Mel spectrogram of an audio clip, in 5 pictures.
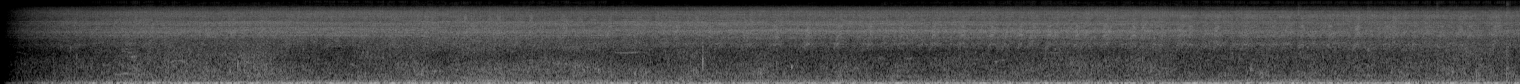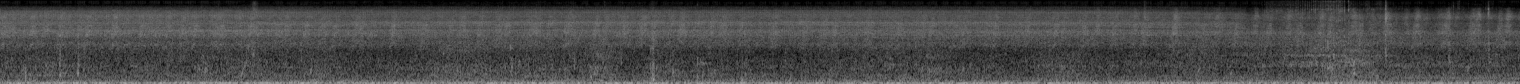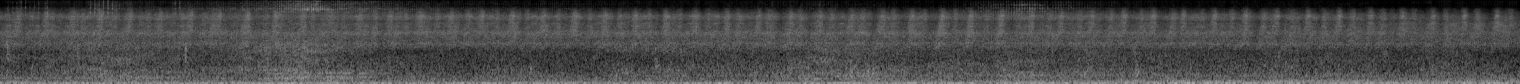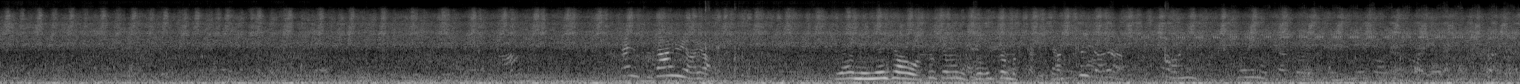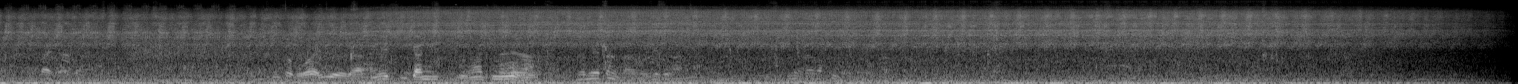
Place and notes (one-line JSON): {"title": "Wugu Dist., New Taipei City, Taiwan - In the bike lane", "date": "2012-07-06 18:17:00", "description": "In the bike lane, Cicada sounds, Bicycle\nZoom H4n+ Rode NT4", "latitude": "25.11", "longitude": "121.46", "timezone": "Asia/Taipei"}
